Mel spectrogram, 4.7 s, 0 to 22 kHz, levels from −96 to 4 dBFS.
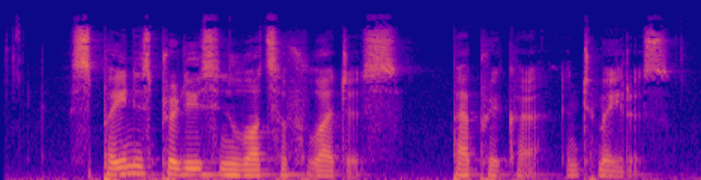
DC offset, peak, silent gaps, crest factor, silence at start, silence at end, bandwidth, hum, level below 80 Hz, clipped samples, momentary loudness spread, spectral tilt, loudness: under 0.1%; -12 dBFS; none; 22 dB; 0.1 s; 0.25 s; 16 kHz; none; -50 dBFS; under 0.1%; 13 LU; -3.5 dB/octave; -32 LUFS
